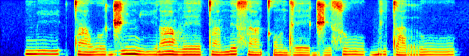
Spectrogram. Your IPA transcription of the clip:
m iː˦ | t ã˨ w ʊ˨ d͡ʒ i˦ ɲ iː˨ ɾ ã˦˨ β eː˨ t ã˨ n ɪ˦ s ã˨ kʼ ũ˨ d eː˨ d͡ʒ i˨ s uː˦˨ ɡ͡b i˦ t a˨ r uː˦

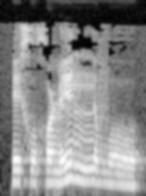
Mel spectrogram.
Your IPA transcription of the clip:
e x o x ɔ ɳ e nː ə v o

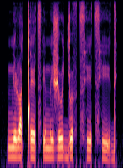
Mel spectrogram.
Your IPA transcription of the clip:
m i ɭ a ǃ e t͡sʼ i m i ʒ ɯ ɟ ɯ θ t͡sʰ i t͡sʰ i d

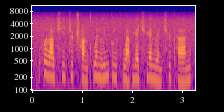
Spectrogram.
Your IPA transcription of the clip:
f ɤ˥˩ l ɑ˧˥ ʊ̯ t͡ɕʰ i˧˥ t͡ɕ y˧˥ ʈ͡ʂʰ ɑ̰˨˩ ŋ kʰ w ə˥˩ n l i˥ ŋ k ʊ˧˥ ŋ kʰ w ä̰˨˩ p ɥ ɛ˧˥ t͡ɕʰ ɥ ɛ˥˩ n l ə̰˨˩ n t͡ɕʰ y˥˩ pʰ a˧˥ n

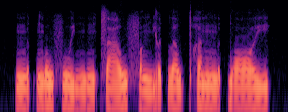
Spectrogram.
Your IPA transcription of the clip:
ŋ ɵ˨ t̚ ŋ o˧ w f uː˨ j ŋ ɪ˨ ŋ t͡s aː˨˥ w f ɐ˨ ŋ j ɵ˧ t̚ l ɐ˧ w pʰ ɐ˧ n ŋ ɵ˨˥ t̚ w ɔː˧ j

